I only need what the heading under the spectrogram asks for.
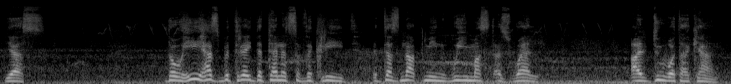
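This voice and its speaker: Actor as an earnest, higher-pitched medieval warrior. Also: male voice, normal speed, a little mellow, a little hiss or hum, close to an everyday voice. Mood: determined. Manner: solemn, formal. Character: earnest, loyal medieval male warrior, gravely determined. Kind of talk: dramatic video game cutscene acting.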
